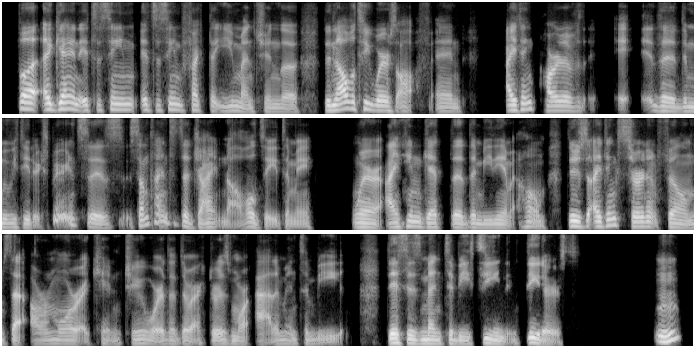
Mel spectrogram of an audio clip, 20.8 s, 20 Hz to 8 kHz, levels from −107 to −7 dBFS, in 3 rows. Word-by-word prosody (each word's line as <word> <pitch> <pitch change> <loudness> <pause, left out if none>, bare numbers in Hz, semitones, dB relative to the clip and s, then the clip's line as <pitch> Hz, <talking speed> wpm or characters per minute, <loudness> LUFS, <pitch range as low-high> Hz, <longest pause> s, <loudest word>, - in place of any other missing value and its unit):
But 170 -3 +7
again, 155 0 +5
it's 130 - +1
the 135 - -6
same 150 +1 0
it's 140 -2 -2
the 135 - -6
same 145 +2 -1
effect 130 0 -3
that 120 - -4
you 120 +2 -4
mentioned. 100 -2 -4
The 90 -1 -2 0.3
the 130 - +4
novelty 165 +3 +5
wears 125 -4 +2
off. - - -5
And 105 -2 -5 0.4
I 135 +1 +5
think 160 +3 -1
part 125 0 +3
of 115 -2 -1 0.4
it 430 0 -6 0.2
i 120 -3 +1
the 105 +2 -5
movie 105 -1 -2
theater 100 -1 -4
experiences, 100 -3 -3
sometimes 175 +7 -2
it's 190 - -14
a 130 - +3
giant 95 - -2
novelty - - -3
to - - -8
me, 70 +1 -5 0.4
where 110 -3 +3
I 110 +1 +4
can 130 0 0
get 110 -2 +1
the 105 -2 +3
the 105 +2 -2
medium 95 -2 -1
at - - -16
home. - - -3 0.2
There's, 135 -2 +5
I 130 0 +4
think, 160 +1 +1
certain 125 -3 +2
films 95 -4 -1
that - - +2
are 95 0 -5
more 95 -1 -2
akin - - -8
to 105 +1 -4
where 95 - 0
the 95 -1 -6
director 90 - -3
is 95 +1 -2
more 90 -3 -3
adamant 95 +1 -3
to 95 - -7
me. 70 -6 -6 0.5
"This 115 -1 +7
is 100 -2 +4
meant 100 -1 +4
to 105 - +1
be 90 -1 0
seen 100 -7 +2
in - - -10
theaters." 125 -3 +3 0.8
Mhm. 165 - +6
110 Hz, 205 wpm, -27 LUFS, 100-135 Hz, 0.8 s, But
